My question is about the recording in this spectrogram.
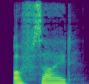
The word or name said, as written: offside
